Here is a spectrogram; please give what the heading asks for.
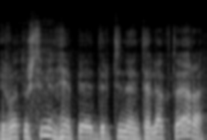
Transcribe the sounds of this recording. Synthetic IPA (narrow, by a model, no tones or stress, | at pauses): ɪɾʋɐt̪ʊʃʲsʲɪmʲɛnʲɛɑpʲiɛd̪ʲɪɾʲpʲt̪ʲɪnʲɛɪnt̪ʲɛlʲæːkt̪oæːɾɑ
